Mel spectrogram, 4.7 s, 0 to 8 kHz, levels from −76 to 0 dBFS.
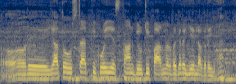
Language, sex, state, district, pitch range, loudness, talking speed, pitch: Hindi, male, Bihar, Samastipur, 125-145 Hz, -14 LUFS, 190 wpm, 135 Hz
